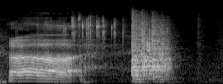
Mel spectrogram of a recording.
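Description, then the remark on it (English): A drawn-out vocal exclamation, then a short, bright clatter of dice tumbling across a hard table and landing on a 20, ending quickly in quiet. “I see a 20. The dice are liking this today.”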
